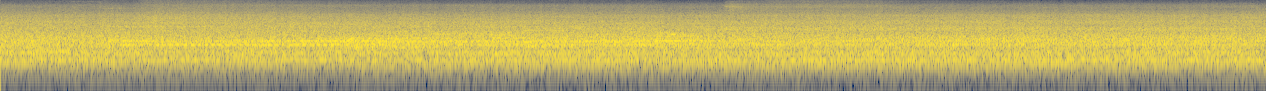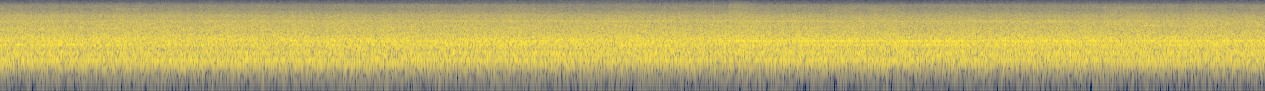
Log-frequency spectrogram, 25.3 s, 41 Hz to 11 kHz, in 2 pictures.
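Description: Steady running noise of E2 series and E3 series Shinkansen trains at a station platform, with a faint, steady whine held through it.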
